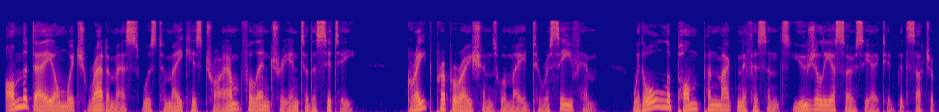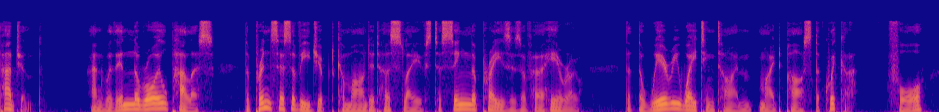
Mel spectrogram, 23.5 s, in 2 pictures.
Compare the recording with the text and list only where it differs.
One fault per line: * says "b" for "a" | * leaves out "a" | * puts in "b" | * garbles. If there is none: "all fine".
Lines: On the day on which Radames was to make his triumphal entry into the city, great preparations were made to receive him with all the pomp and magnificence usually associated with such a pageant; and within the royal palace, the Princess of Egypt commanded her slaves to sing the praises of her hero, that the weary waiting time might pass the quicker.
* puts in "For"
